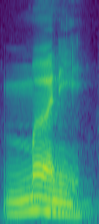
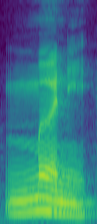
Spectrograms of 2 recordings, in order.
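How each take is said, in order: Both takes have the same delivery.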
